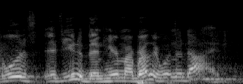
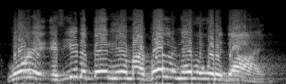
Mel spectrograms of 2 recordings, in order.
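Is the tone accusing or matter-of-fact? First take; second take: matter-of-fact; accusing. First: It is said as a plain statement. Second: It is said in an accusing tone.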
